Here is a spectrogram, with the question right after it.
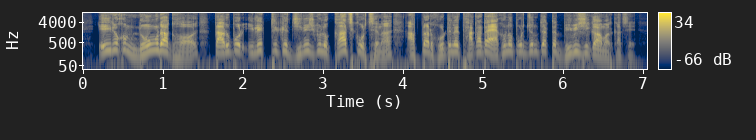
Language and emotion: Bengali, angry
